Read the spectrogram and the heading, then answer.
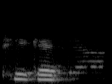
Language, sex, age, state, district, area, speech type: Marathi, female, 30-45, Maharashtra, Wardha, rural, conversation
